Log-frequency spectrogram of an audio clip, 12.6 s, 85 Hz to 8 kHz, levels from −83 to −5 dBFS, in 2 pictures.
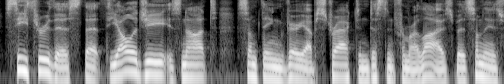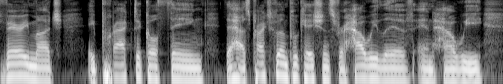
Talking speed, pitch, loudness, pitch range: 165 wpm, 115 Hz, -16 LUFS, 100-125 Hz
